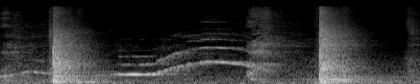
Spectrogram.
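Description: A heavy truck tyre flipped over and landing flat on a concrete floor: two heavy thuds about two and a half seconds apart. Between them a drawn-out tone rises and then falls.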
